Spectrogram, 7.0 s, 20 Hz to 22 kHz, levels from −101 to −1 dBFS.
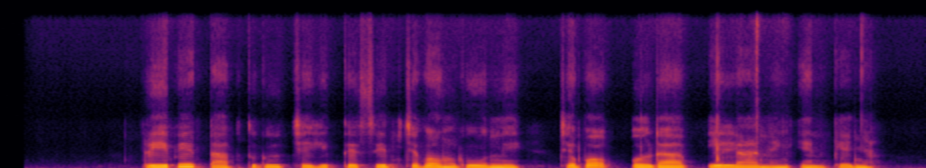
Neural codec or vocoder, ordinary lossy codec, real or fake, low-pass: autoencoder, 48 kHz, 128 numbers a frame, DAC-VAE, trained on Japanese speech; none; fake; 19.8 kHz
